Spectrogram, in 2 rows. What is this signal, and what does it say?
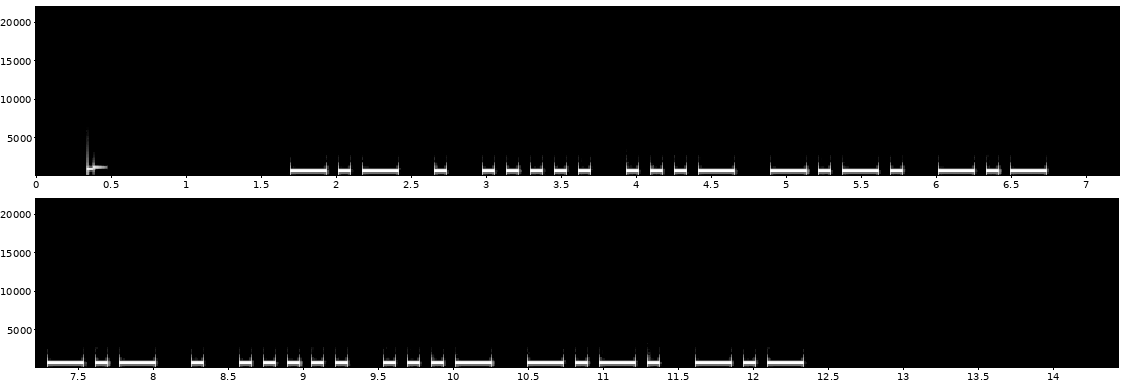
Morse code, heard as a keyed tone, about 15 wpm, 700 Hz. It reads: KE5VCK KE5VCK
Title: USA Call Signs Repeated 2x 15wpm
